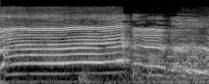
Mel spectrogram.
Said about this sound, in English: Have you ever had to hold a phone conversation with a screaming, crying child in the background?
